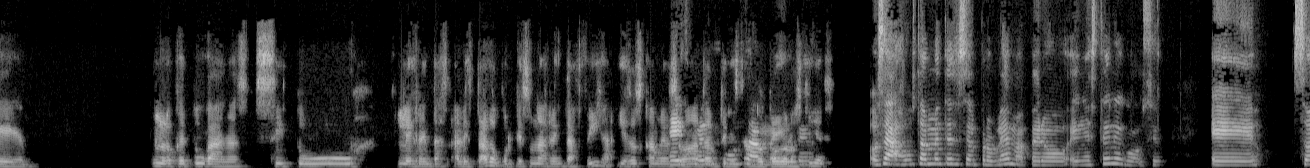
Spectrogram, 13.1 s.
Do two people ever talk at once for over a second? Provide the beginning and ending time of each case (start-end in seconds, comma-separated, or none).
6.7-8.1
